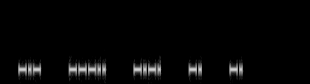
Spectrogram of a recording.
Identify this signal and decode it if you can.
Morse code, heard as a keyed tone, about 53 wpm, spaced as for 24 wpm, 700 Hz. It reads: K8CNN
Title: USA Call Signs - 5 Characters - 4x Character Spacing - 50wpm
